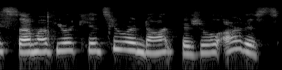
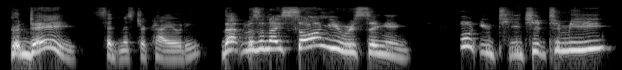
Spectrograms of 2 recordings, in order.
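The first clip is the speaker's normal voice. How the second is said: coyote voice; 7 dB louder than usual. Acted. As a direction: sweet-talk like a crafty coyote.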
